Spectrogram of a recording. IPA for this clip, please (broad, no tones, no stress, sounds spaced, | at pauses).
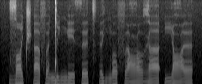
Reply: zˤ i t͡ʃʼ a f ɐ ŋ͡ǃ i ŋ e θ ə t͡sʼ ə j ŋ ɔ f ɐ ʕ ɔ ɣ a ʔ i ʕ ɐ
